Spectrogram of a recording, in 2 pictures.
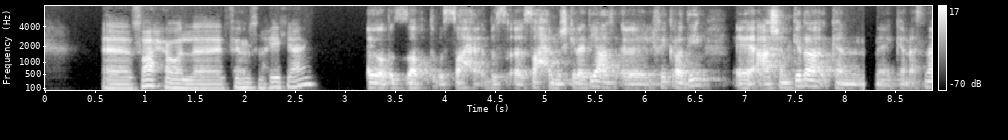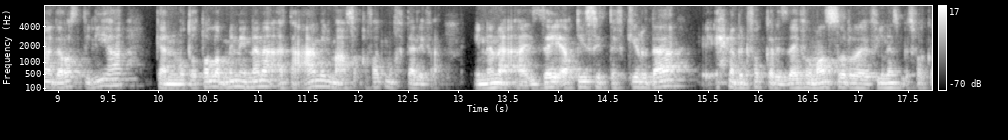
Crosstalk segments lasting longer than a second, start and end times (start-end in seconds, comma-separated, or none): none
